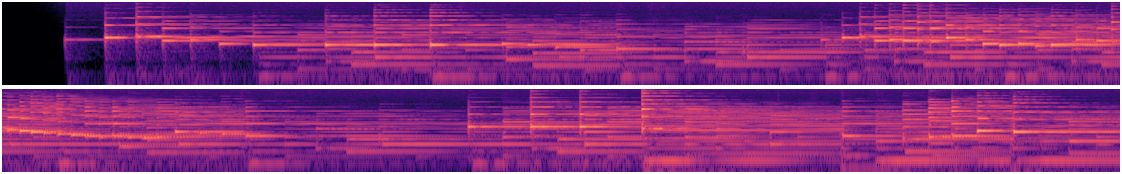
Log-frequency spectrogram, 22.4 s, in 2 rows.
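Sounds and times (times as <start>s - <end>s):
nocturne in B flat minor: 0.6s - 22.3s.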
